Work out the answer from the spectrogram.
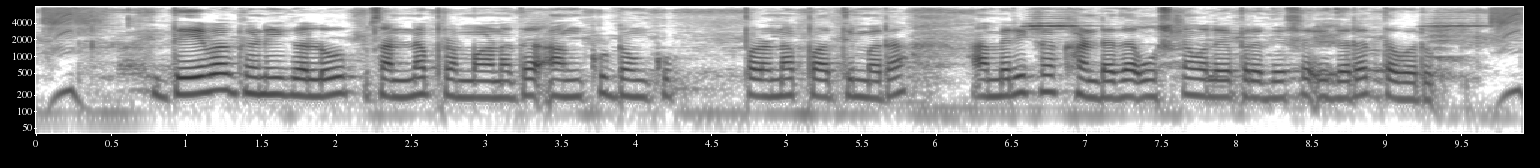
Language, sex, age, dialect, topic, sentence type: Kannada, female, 36-40, Mysore Kannada, agriculture, statement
